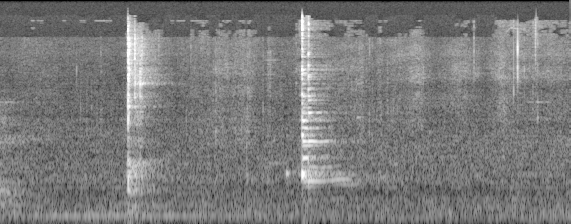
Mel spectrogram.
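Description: Quiet kitchen room tone broken by two light clinks of small stainless steel bowls being handled on a steel counter: a soft click about a second in, and a brief ringing clink a little past two seconds.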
